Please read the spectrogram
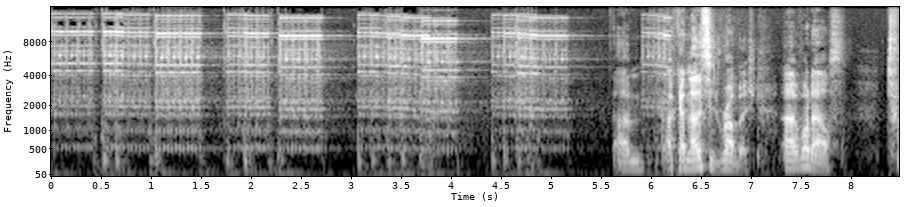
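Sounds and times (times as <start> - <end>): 
pop song tune played as phone ringtone: 0.0 - 6.5
speech: 5.6 - 8.4.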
